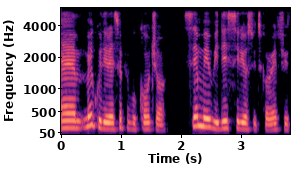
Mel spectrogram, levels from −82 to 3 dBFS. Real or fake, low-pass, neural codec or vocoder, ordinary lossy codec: real; 5.4 kHz; none; none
